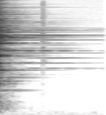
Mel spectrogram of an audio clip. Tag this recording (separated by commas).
Tools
